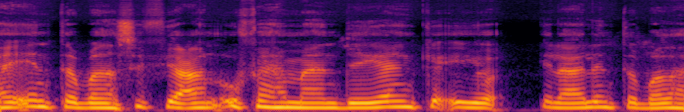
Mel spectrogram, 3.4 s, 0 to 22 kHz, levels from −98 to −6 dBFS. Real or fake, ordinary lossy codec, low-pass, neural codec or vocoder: real; none; none; none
